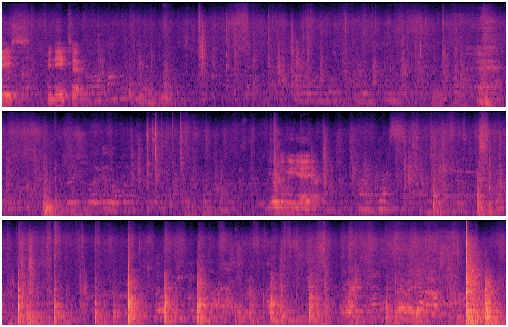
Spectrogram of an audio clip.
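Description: Several people talk casually nearby.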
